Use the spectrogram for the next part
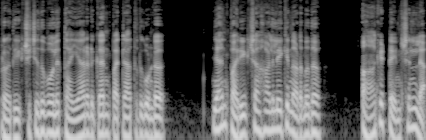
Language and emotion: Malayalam, fearful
